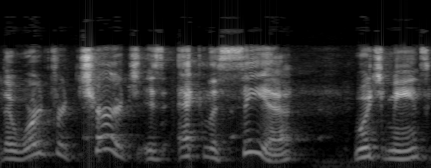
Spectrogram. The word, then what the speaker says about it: ecclesia: okay so let's look at strong's concordance g1577 pronounced ecclesia the definition as follows a calling out that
